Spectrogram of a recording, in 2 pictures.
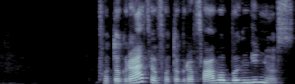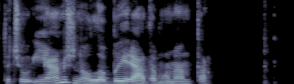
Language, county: Lithuanian, Vilnius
